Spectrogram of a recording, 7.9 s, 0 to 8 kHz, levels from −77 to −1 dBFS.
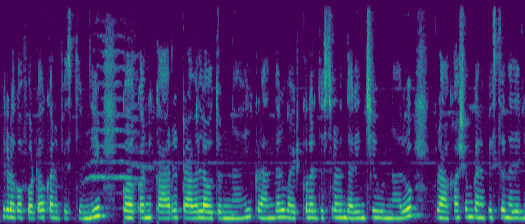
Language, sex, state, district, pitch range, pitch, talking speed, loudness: Telugu, female, Andhra Pradesh, Sri Satya Sai, 230-250 Hz, 240 Hz, 150 wpm, -17 LUFS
